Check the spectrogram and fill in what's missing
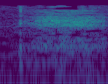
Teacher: Make sure that the underlined, unstressed T's sound like a soft D.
